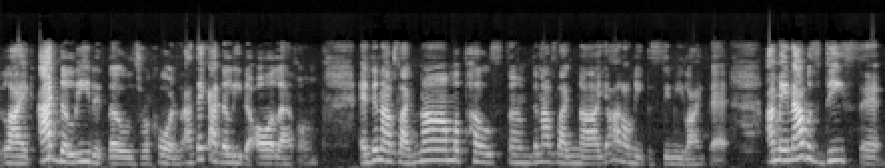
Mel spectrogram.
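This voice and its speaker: A woman's voice: on the low side, muffled recording. A woman tarot reader chatting casually to her viewers, repeating herself and swearing freely.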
